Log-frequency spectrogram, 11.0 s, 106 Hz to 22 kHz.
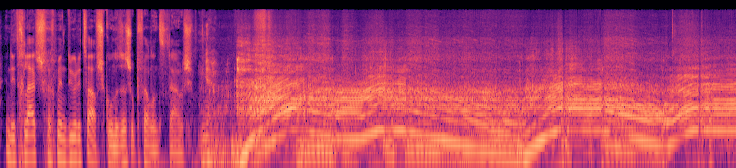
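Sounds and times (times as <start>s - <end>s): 
speech: 0.1s - 6.0s
Aston Martin 5.2-litre V12 engine of 608 hp revving: 3.2s - 11.0s.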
